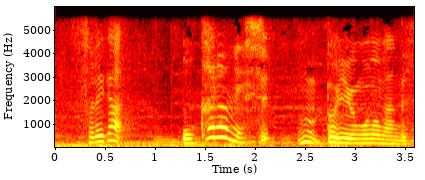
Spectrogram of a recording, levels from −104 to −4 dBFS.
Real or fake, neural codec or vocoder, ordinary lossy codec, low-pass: fake; codec, 16 kHz in and 24 kHz out, 2.2 kbps, FireRedTTS-2 codec; none; 5.4 kHz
